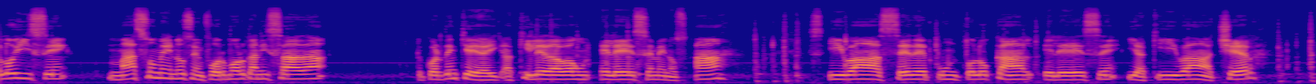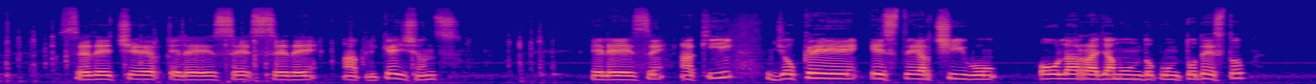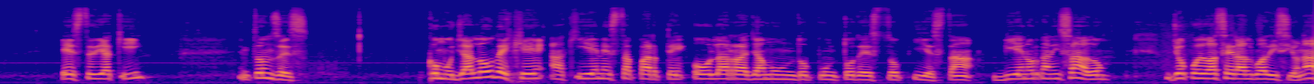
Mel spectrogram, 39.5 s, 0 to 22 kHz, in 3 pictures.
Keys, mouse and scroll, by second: 2.0-2.9 typing, 5.2-6.1 typing, 7.2-10.6 typing, 12.4-18.5 typing.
